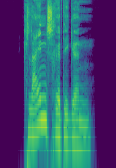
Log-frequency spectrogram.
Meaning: inflection of kleinschrittig: 1. strong genitive masculine/neuter singular 2. weak/mixed genitive/dative all-gender singular 3. strong/weak/mixed accusative masculine singular 4. strong dative plural
- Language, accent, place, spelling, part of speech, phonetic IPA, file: German, Germany, Berlin, kleinschrittigen, adjective, [ˈklaɪ̯nˌʃʁɪtɪɡn̩], De-kleinschrittigen.ogg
